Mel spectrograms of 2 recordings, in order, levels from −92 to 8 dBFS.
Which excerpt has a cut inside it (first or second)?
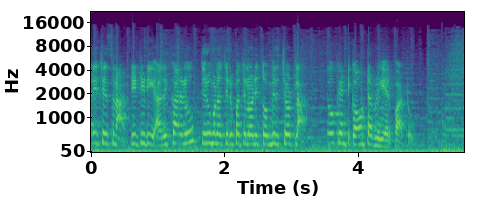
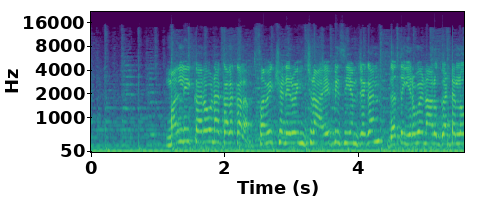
second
